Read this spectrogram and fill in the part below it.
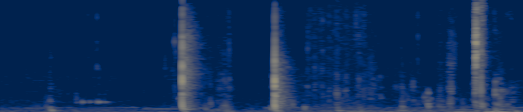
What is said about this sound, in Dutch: Voordat ik begin, laat me een klein slokje nemen.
